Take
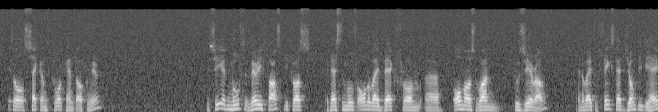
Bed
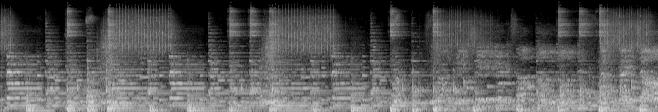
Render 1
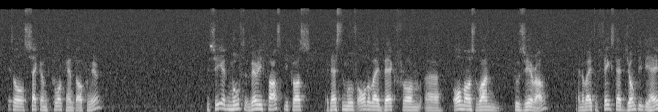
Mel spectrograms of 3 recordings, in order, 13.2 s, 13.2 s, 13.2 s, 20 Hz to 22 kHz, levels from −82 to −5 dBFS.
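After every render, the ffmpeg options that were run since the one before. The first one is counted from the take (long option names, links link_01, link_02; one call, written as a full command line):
ffmpeg -i in.wav -af "afftdn=noise_reduction=6:noise_floor=-36" out.wav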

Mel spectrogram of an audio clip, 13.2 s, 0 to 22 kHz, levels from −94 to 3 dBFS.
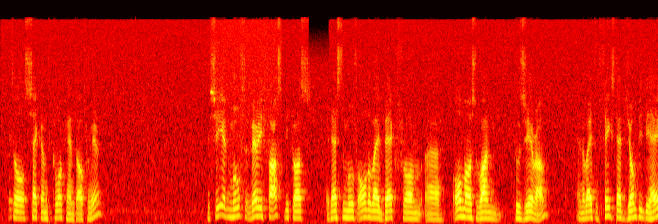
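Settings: ffmpeg -i in.wav -filter_complex "[0:a]asettb=1/sr,asplit=3[link_01][link_02][link_03];[link_01]atrim=end=4.204[link_04];[link_02]atrim=start=4.2:end=5.63,asetpts=PTS-STARTPTS,afade=type=in:duration=0.004:curve=qsin,afade=type=out:start_time=1.426:duration=0.004:curve=qsin,tiltshelf=frequency=630:gain=-5[link_05];[link_03]atrim=start=5.626[link_06];[link_04][link_05]acrossfade=duration=0.004:curve1=hsin:curve2=qsin[link_07];[link_07][link_06]acrossfade=duration=0.004:curve1=qsin:curve2=hsin,asplit=3[link_08][link_09][link_10];[link_08]afade=type=out:start_time=6.15:duration=0.02[link_11];[link_09]lowpass=frequency=7400:width=0.5412,lowpass=frequency=7400:width=1.3066,afade=type=in:start_time=6.15:duration=0.02,afade=type=out:start_time=6.56:duration=0.02[link_12];[link_10]afade=type=in:start_time=6.56:duration=0.02[link_13];[link_11][link_12][link_13]amix=inputs=3:normalize=0" out.wav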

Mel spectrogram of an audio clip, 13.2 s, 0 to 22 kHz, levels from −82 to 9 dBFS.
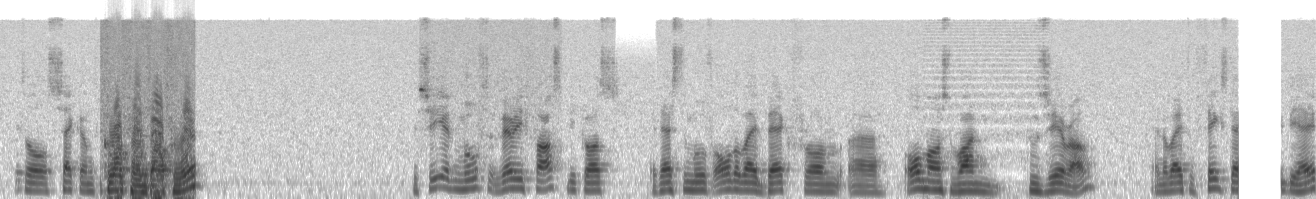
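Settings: ffmpeg -i in.wav -filter_complex "[0:a]asettb=1/sr,asplit=3[link_01][link_02][link_03];[link_01]atrim=end=1.014[link_04];[link_02]atrim=start=1.01:end=1.96,asetpts=PTS-STARTPTS,afade=type=in:duration=0.004:curve=qsin,afade=type=out:start_time=0.946:duration=0.004:curve=qsin,aeval=exprs='0.447*sin(PI/2*4.47*val(0)/0.447)':channel_layout=same[link_05];[link_03]atrim=start=1.956[link_06];[link_04][link_05]acrossfade=duration=0.004:curve1=hsin:curve2=qsin[link_07];[link_07][link_06]acrossfade=duration=0.004:curve1=qsin:curve2=hsin,asettb=1/sr,asplit=3[link_08][link_09][link_10];[link_08]atrim=end=9.244[link_11];[link_09]atrim=start=9.24:end=10.5,asetpts=PTS-STARTPTS,afade=type=in:duration=0.004:curve=qsin,afade=type=out:start_time=1.256:duration=0.004:curve=qsin,aecho=1:1:1.4:0.65,atrim=end_sample=55566[link_12];[link_10]atrim=start=10.496[link_13];[link_11][link_12]acrossfade=duration=0.004:curve1=hsin:curve2=qsin[link_14];[link_14][link_13]acrossfade=duration=0.004:curve1=qsin:curve2=hsin,asplit=3[link_15][link_16][link_17];[link_15]atrim=end=12.39,asetpts=PTS-STARTPTS,afade=type=out:start_time=12.386:duration=0.004:curve=hsin[link_18];[link_16]atrim=start=12.39:end=12.82,asetpts=PTS-STARTPTS,volume=0[link_19];[link_17]atrim=start=12.82,asetpts=PTS-STARTPTS,afade=type=in:duration=0.004:curve=hsin[link_20];[link_18][link_19][link_20]concat=n=3:v=0:a=1" out.wav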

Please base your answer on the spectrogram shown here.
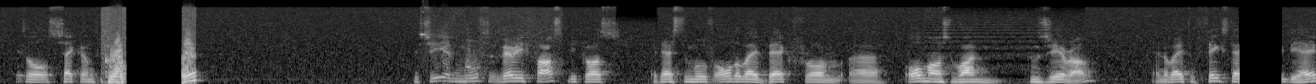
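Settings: ffmpeg -i in.wav -filter_complex "[0:a]asettb=1/sr,asplit=3[link_01][link_02][link_03];[link_01]atrim=end=4.224[link_04];[link_02]atrim=start=4.22:end=4.96,asetpts=PTS-STARTPTS,afade=type=in:duration=0.004:curve=qsin,afade=type=out:start_time=0.736:duration=0.004:curve=qsin,asoftclip=type=hard:threshold=-20.5dB[link_05];[link_03]atrim=start=4.956[link_06];[link_04][link_05]acrossfade=duration=0.004:curve1=hsin:curve2=qsin[link_07];[link_07][link_06]acrossfade=duration=0.004:curve1=qsin:curve2=hsin,asettb=1/sr,asplit=3[link_08][link_09][link_10];[link_08]atrim=end=9.454[link_11];[link_09]atrim=start=9.45:end=10.85,asetpts=PTS-STARTPTS,afade=type=in:duration=0.004:curve=qsin,afade=type=out:start_time=1.396:duration=0.004:curve=qsin,lowpass=11000[link_12];[link_10]atrim=start=10.846[link_13];[link_11][link_12]acrossfade=duration=0.004:curve1=hsin:curve2=qsin[link_14];[link_14][link_13]acrossfade=duration=0.004:curve1=qsin:curve2=hsin,asplit=3[link_15][link_16][link_17];[link_15]atrim=end=1.26,asetpts=PTS-STARTPTS,afade=type=out:start_time=1.256:duration=0.004:curve=hsin[link_18];[link_16]atrim=start=1.26:end=1.82,asetpts=PTS-STARTPTS,volume=0[link_19];[link_17]atrim=start=1.82,asetpts=PTS-STARTPTS,afade=type=in:duration=0.004:curve=hsin[link_20];[link_18][link_19][link_20]concat=n=3:v=0:a=1" out.wav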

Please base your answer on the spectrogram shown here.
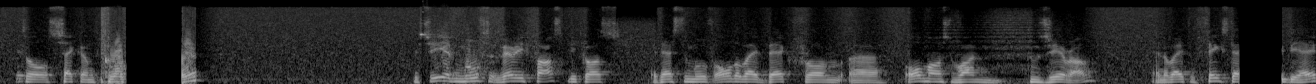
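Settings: ffmpeg -i in.wav -af "acompressor=threshold=-24dB:ratio=6" out.wav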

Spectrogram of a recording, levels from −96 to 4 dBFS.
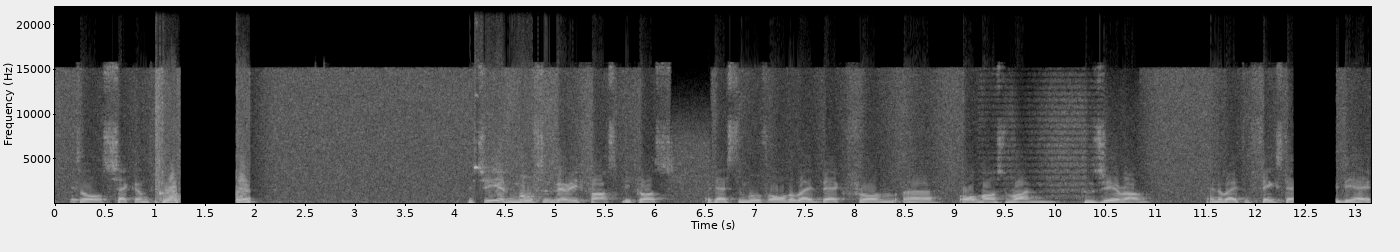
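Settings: ffmpeg -i in.wav -af "volume=20.5dB,asoftclip=hard,volume=-20.5dB" out.wav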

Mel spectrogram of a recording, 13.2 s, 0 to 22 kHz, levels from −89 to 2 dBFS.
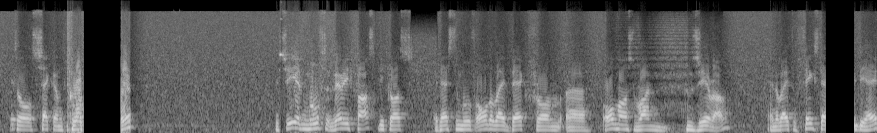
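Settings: ffmpeg -i in.wav -af "volume=10dB" out.wav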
